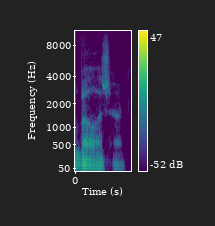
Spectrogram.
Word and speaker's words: Belichick: Bell Belichick.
